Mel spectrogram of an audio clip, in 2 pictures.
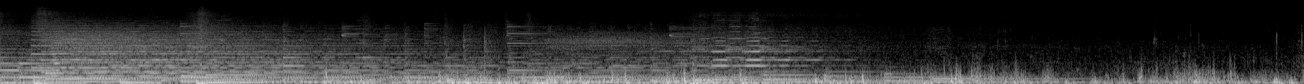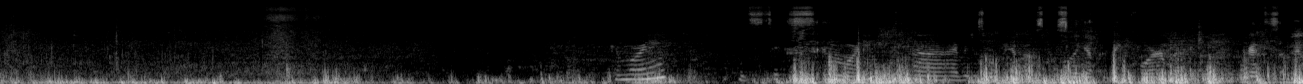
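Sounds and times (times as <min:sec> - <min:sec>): soft instrumental music: 0:00.0 - 0:11.5
sea water washing: 0:00.0 - 0:17.2
wind buffeting microphone: 0:00.0 - 0:26.0.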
